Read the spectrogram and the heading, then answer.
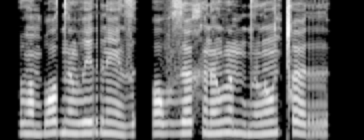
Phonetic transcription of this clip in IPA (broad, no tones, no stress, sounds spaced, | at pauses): ðˤ õ b ɔ d œ̃ v e r ẽ z | ɔ v z œ x ə̃ ɾ ə̃ v œ̃ m d ə̃ l õ ǀ œ r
